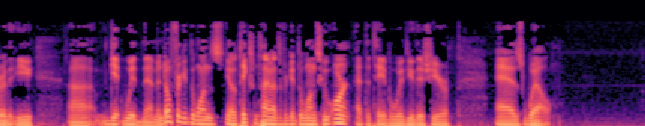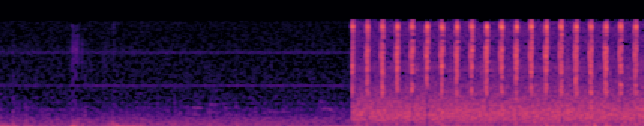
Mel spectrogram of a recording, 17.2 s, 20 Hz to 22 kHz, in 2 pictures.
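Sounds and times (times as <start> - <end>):
speech: 0.0 - 7.4
faint low hum: 0.0 - 17.1
clock ticking: 13.3 - 17.1.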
